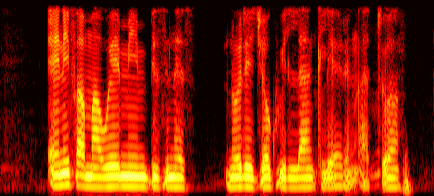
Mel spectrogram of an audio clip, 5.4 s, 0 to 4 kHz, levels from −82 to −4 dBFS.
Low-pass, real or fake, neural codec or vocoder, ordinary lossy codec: 3.6 kHz; real; none; none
